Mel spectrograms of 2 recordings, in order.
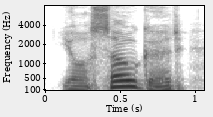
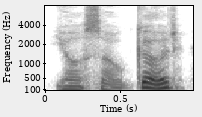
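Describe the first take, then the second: First: "so" punched louder, falling after it; stress on SO. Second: "good" stressed with a rising tune. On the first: Speaker demonstrating emphasis to the audience, louder stress on "so". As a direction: lean hard on "so" in "You're so good". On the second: Speaker demonstrating emphasis to the audience, rising stress on "good". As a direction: land on "good" and lift it. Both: Shown as a demonstration. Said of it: "put a different emphasis on each of the different words".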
